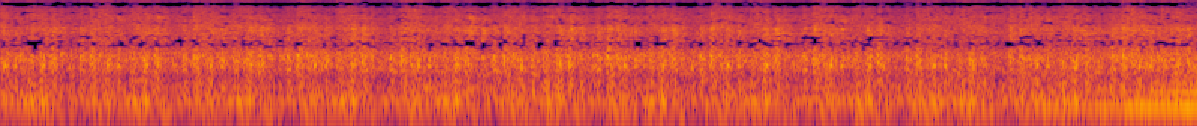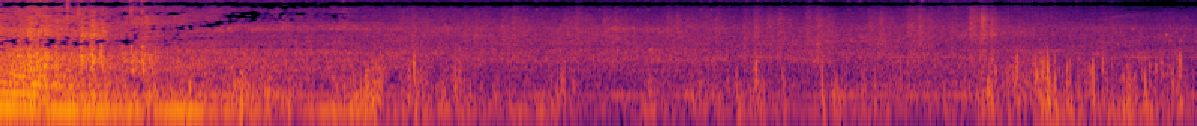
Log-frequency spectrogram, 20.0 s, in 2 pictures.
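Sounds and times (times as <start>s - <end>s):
train coaches passing: 0.0s - 19.9s.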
